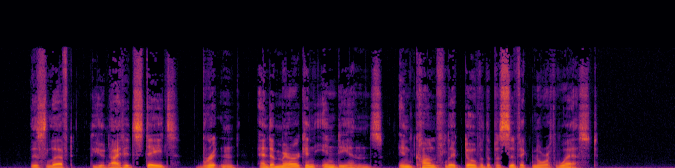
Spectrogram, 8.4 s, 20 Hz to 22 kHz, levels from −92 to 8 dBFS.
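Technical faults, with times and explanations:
Nothing stood out as a technical problem on listening to this recording.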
